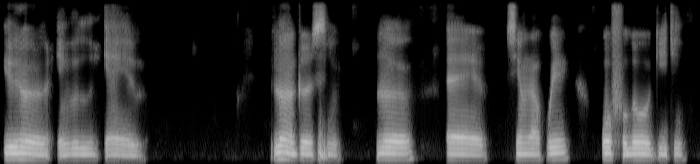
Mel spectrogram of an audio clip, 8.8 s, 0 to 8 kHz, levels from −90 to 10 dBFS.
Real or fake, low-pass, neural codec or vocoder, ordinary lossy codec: fake; 7.2 kHz; codec, 24 kHz, 0.9 kbps, WavTokenizer, large speech release; none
